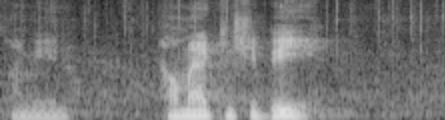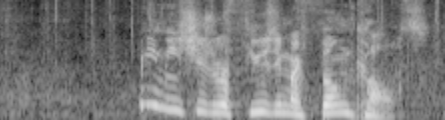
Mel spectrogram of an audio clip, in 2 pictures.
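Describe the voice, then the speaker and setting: A man's voice: on the high side, wildly swooping pitch, normal speed, a bit bright, slight background noise. A man voicing an anxious, wisecracking young superhero in a comic dub, talkative and earnest. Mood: stressed, brooding.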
